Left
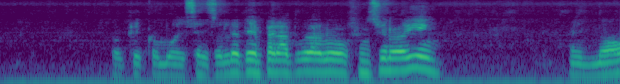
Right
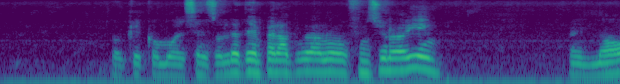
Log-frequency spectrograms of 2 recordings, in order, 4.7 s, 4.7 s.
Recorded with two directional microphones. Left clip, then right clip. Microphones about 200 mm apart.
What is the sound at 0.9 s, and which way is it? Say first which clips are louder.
Speech: right 1 dB; 5° right (ahead or behind).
